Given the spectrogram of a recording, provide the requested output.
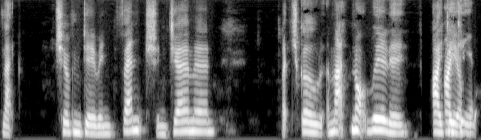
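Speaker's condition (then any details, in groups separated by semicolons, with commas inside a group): Deafness; sign-supported English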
